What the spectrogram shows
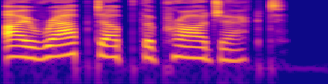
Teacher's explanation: Notice the strong stress on wrapped and prod.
